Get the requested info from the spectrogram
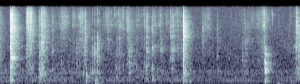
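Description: Tarot cards being drawn from the deck and laid down on a wooden table: a few sharp snaps and taps with soft sliding between, the loudest just after the start and others near the middle and near the end.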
